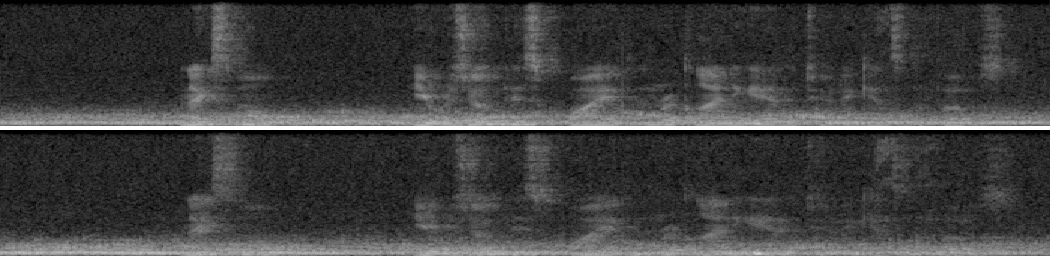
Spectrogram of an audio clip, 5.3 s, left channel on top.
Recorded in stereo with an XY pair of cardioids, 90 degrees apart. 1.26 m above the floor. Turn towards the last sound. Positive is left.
turn(degrees=60)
